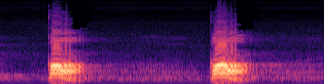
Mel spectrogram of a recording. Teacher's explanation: Lidah yang tengah tak naik pangkal saja. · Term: isti'la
